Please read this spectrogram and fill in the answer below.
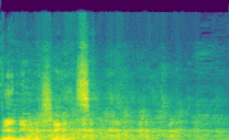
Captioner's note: laughing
